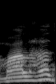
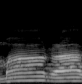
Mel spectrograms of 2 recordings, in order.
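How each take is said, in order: First: The h sound is pronounced after the l. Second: The h is silent and l sounds like r. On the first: "মালহা মালহা" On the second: "যেটা উচ্চারণ হয় মারা গো"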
